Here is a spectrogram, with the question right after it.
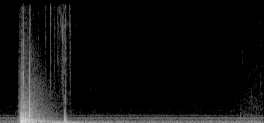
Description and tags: object falls
Heavy bundle (linen) dropped near microphone on concrete floor. With imagination, it could sound like a body falling to the ground.
Recorded with AKG condenser microphone M-Audio Delta AP
crash, foley, thud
